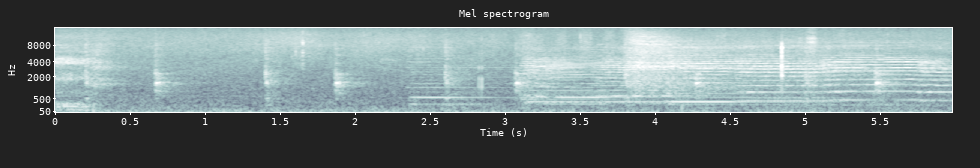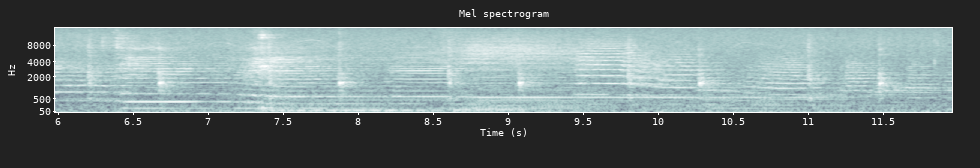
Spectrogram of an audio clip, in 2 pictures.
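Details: String music with bowed and plucked notes that swell and slide over a low drone, and no snoring or other animal sound.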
